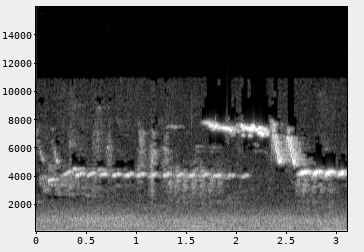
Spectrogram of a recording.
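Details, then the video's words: A Eurasian blue tit (Cyanistes caeruleus) sings a pretty melody of thin, very high drawn-out notes sliding into a brief silvery trill, over a low steady background rumble. "Pretty melody of Blue tit"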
